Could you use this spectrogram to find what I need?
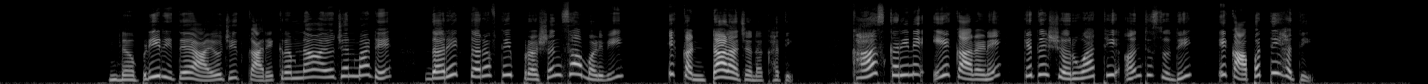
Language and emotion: Gujarati, disgusted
